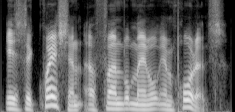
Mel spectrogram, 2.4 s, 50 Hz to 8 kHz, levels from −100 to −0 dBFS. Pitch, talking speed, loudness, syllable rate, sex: 140 Hz, 155 wpm, -18 LUFS, 6.0 syllables/s, male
